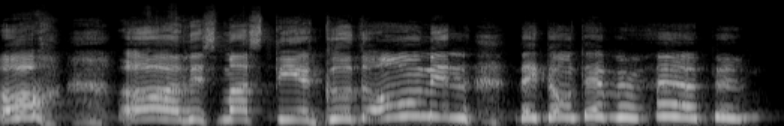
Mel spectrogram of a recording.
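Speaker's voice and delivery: very high, tearful, sobbing crying wail. A woman whose family is ill pleads with a visitor she takes for a sign, wailing, crying. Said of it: "begins fully wail crying".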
